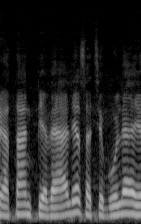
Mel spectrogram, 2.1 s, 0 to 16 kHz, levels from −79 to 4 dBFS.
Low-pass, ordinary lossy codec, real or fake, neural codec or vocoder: 14.4 kHz; AAC, 96 kbps; fake; autoencoder, 48 kHz, 128 numbers a frame, DAC-VAE, trained on Japanese speech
